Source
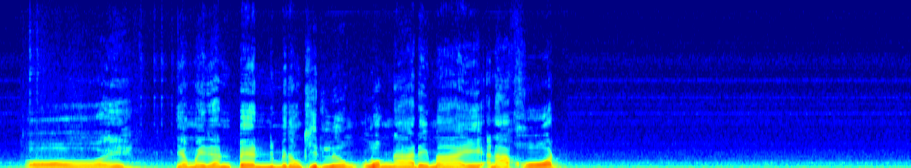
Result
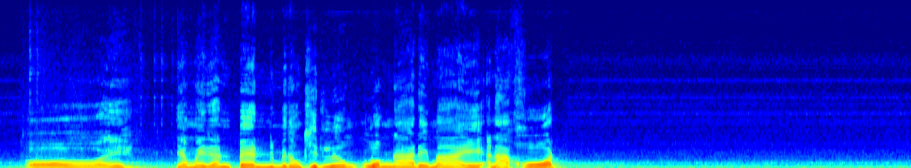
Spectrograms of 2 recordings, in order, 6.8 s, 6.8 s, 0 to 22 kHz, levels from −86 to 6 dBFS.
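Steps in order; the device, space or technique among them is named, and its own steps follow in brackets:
compressed reverb return (on a send at −13 dB: convolution reverb RT60 1.1 s, pre-delay 36 ms + downward compressor, threshold −34 dBFS, peak gain reduction 19.5 dB)

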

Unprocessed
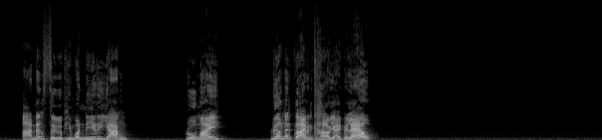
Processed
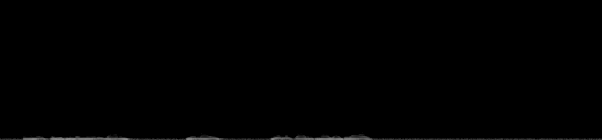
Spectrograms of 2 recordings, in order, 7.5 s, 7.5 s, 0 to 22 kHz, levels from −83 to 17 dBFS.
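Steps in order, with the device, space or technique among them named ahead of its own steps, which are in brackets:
0:02.38–0:03.52: high-pass filter 74 Hz
the neighbour's flat through the wall (low-pass filter 170 Hz 24 dB per octave; parametric band 160 Hz +7.5 dB 0.61 octaves)
level +3 dB

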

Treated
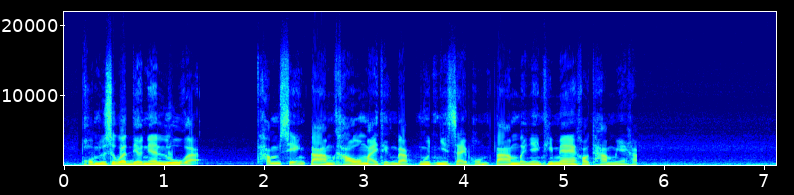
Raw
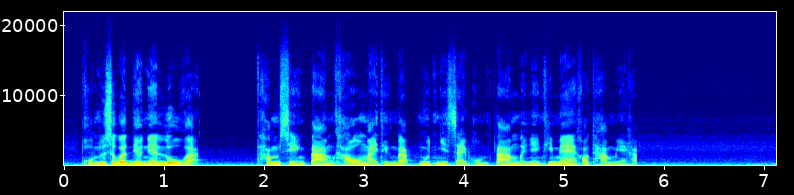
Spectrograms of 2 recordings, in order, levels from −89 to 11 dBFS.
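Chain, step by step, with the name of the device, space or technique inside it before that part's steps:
clipper into limiter (hard clipping −14.5 dBFS, distortion −22 dB; brickwall limiter −19 dBFS, peak gain reduction 4.5 dB)
0:01.15–0:02.46: Bessel high-pass filter 280 Hz, order 4

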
